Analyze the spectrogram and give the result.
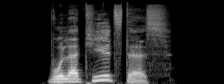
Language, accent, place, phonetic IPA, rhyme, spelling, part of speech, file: German, Germany, Berlin, [volaˈtiːlstəs], -iːlstəs, volatilstes, adjective, De-volatilstes.ogg
- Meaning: strong/mixed nominative/accusative neuter singular superlative degree of volatil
